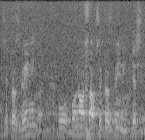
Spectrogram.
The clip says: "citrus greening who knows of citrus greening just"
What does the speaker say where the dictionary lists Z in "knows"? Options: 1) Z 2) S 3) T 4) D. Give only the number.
2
